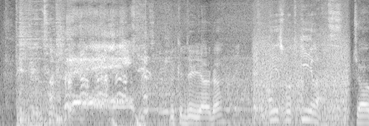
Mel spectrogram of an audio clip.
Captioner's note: grunts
